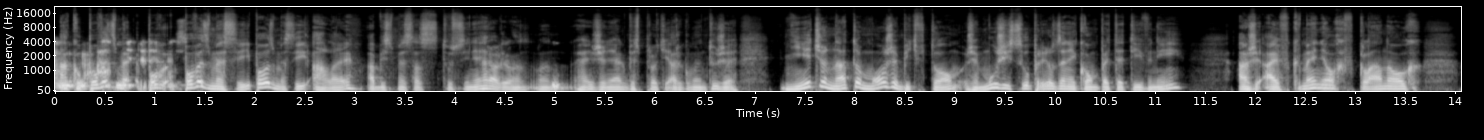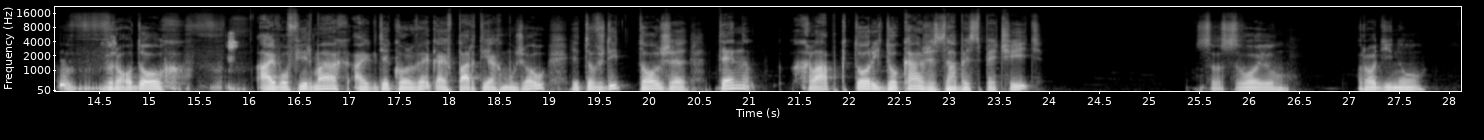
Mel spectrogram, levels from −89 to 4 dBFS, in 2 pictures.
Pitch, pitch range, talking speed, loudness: 105 Hz, 100-120 Hz, 135 wpm, -14 LUFS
